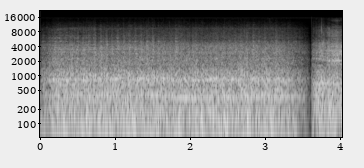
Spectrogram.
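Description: Truck-mounted drilling rig running, its spiral auger boring a borehole into the soil: a loud, steady mechanical noise that cuts off suddenly about three and a half seconds in.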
